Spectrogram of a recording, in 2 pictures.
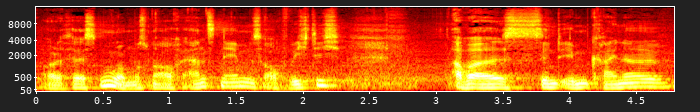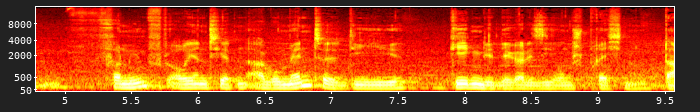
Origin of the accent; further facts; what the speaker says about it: Remscheid, North Rhine-Westphalia, Germany; bei den Grünen damals in Remscheid, meiner Heimatstadt.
